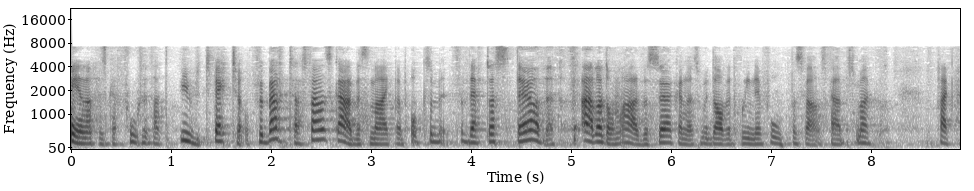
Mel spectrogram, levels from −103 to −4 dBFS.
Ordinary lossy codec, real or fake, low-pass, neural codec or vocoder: none; fake; none; codec, 16 kHz, 1.1 kbps, Voila-Tokenizer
